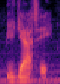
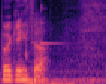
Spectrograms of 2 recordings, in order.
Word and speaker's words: Berguitta: And here is Bugatti. Oh, Berguitta. Okay, well, you told me to call it Bugatti if you can't pronounce it.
